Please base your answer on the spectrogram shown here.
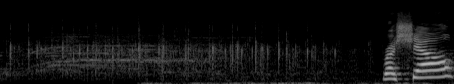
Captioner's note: attendees cheering and clapping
